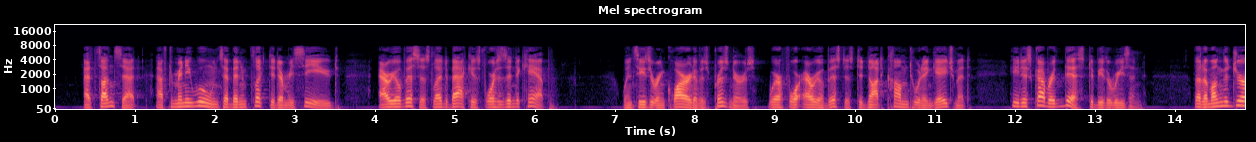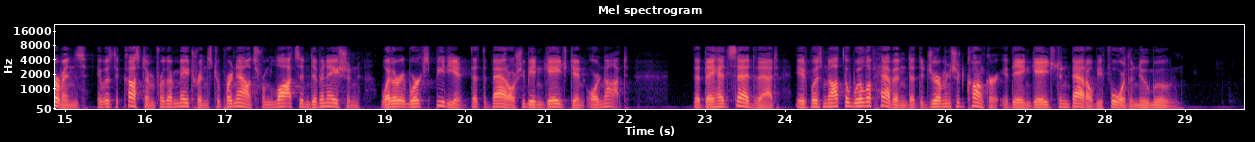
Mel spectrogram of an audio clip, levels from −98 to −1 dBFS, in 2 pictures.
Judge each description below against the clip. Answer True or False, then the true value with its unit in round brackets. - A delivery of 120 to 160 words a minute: False (190 wpm)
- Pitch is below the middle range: True (130 Hz)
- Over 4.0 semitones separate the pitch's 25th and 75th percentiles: True (5.1 semitones)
